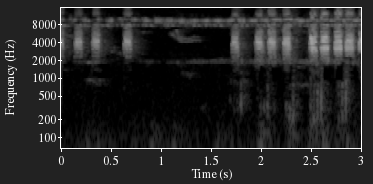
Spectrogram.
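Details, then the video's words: A bar-winged prinia mother calls at the nest for her young with bright, clipped high chips, a few spaced notes at first, then a fast run of about four per second, with a constant shrill whine behind. "Ciblek rice bird's nest.. the mother is crying her child"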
